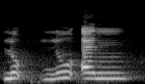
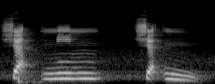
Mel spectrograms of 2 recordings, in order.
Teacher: حمزہ اگر ساکن حالت میں ہو تو ہم اس کی آواز کو جھٹکے کے ساتھ بند کر دیتے ہیں ، لو یوں کر کے، لو لو ان، ٹھیک ہے، پھر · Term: حمزہ ساکن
